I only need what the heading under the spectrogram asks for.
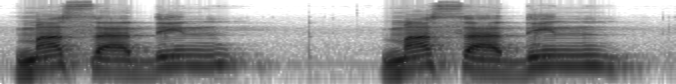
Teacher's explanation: सिन की सीटी अदायगी से करेंगे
